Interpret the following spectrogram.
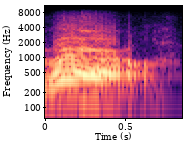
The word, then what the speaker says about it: rural: it's Ru rur or rur where I grew up it was rur it was like Earl all one syllable but I know that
